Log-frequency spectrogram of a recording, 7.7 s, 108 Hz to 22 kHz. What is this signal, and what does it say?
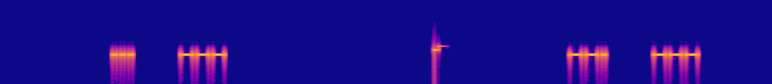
Morse code, heard as a keyed tone, about 30 wpm, spaced as for 14 wpm, 700 Hz. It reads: SO GO
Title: 4x Character Spacing - Top 100 Words - 30wpm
